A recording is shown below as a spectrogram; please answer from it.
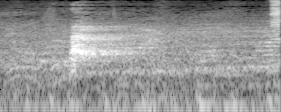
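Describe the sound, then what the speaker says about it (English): A dog lets out a sharp, close bark over the steady murmur of a televised football broadcast playing in a room. "Shut up, you stupid ass dog."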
